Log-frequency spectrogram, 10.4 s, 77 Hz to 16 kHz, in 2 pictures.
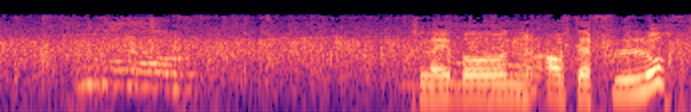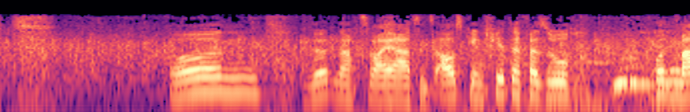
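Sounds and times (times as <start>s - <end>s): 
large stadium crowd at a football game applauding: 0.0s - 10.3s
speech: 3.1s - 5.4s, 6.4s - 10.3s
raised voice calling: 9.4s - 10.3s.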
